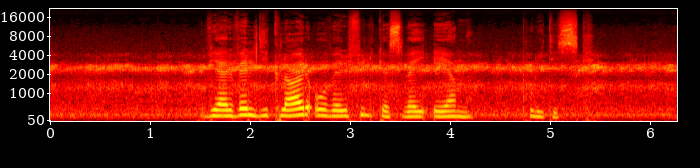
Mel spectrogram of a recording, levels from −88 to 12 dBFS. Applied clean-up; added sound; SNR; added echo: none; Frog; 9 dB; none.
